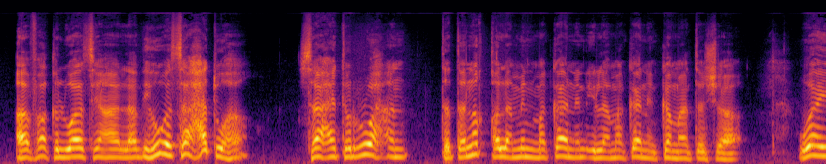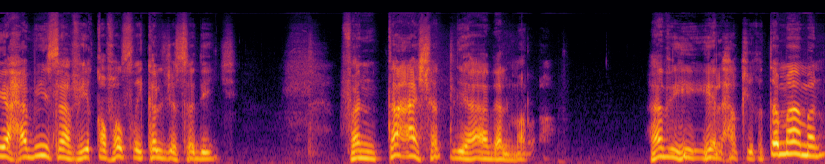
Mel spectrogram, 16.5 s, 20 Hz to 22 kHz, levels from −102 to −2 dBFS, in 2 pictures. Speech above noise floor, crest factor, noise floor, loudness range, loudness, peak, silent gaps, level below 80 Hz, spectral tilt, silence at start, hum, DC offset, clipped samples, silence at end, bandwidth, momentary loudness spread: 44 dB; 18 dB; -62 dBFS; 4 LU; -19 LUFS; 0 dBFS; none; -60 dBFS; -6 dB/octave; 0.15 s; none; under 0.1%; under 0.1%; 0 s; 15 kHz; 9 LU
